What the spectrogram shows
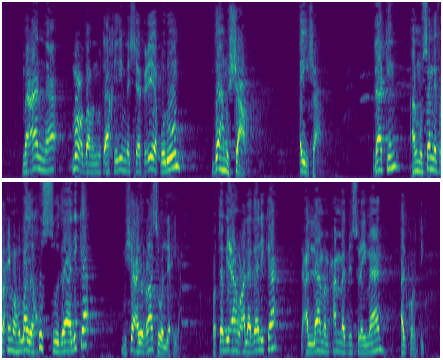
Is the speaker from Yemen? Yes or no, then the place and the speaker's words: yes; Yemen; إزار مفتوح يسمى عندنا في اليمن معوز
